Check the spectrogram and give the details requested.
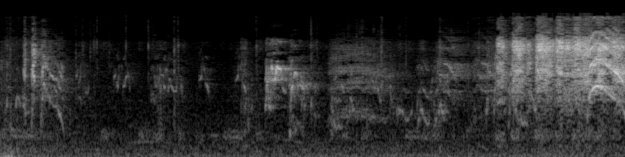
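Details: Scratchy budgerigar chirps come in short rapid bursts, quiet in the middle, then swell into a loud continuous harsh squawking chatter at the close.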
